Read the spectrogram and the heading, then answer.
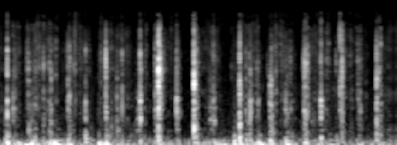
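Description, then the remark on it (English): Playing cards being dealt one after another onto a table for a game of Snap, a quick, steady run of soft flicks and slaps, with no voices. “I'll deal the cards.”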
